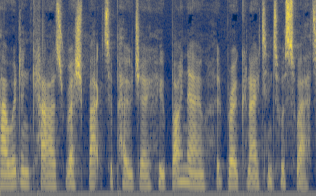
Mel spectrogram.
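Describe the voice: Reading aloud, plain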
